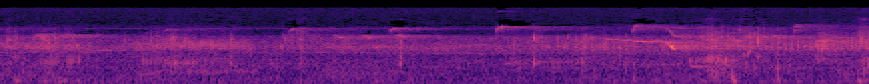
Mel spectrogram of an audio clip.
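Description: Steady riverside forest ambience: a high, even hiss with a few short high chirps and a falling bird-like call about three seconds in. A wading step sloshes in the shallow water near the end.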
